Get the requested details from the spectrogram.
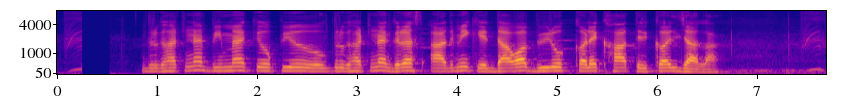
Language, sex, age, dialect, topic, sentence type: Bhojpuri, male, 18-24, Southern / Standard, banking, statement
